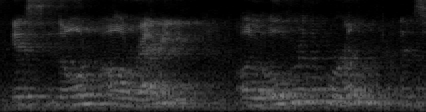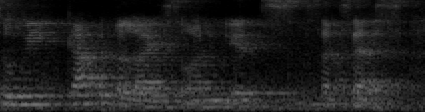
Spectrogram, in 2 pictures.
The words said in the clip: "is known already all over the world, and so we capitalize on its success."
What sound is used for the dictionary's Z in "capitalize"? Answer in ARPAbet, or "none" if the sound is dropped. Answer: Z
